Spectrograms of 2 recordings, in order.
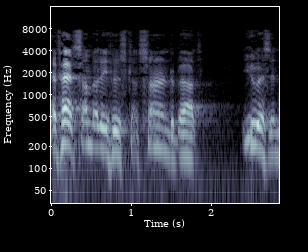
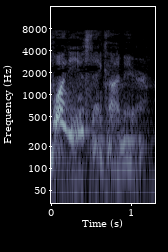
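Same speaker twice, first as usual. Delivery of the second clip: high, soft searching question; probing question; 10 semitones higher, 10 dB quieter than usual. Retold or imitated. Preacher quietly asking the inmate why he came, high and soft. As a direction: coax the answer out gently. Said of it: "turned to this inmate and said".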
